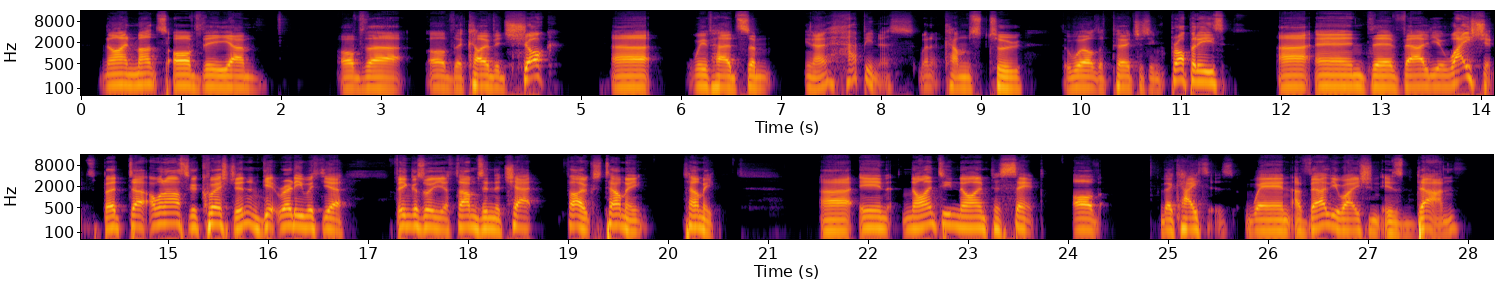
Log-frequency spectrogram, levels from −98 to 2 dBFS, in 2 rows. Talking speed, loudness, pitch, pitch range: 140 wpm, -19 LUFS, 120 Hz, 110-140 Hz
